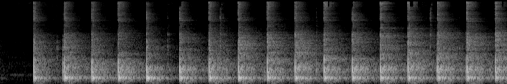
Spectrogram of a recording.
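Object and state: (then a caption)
Fully seated transmission piston. A hammer strikes a long screwdriver to gently tap the metal low reverse piston of a 4L60E transmission down, working around the circle. Seventeen sharp, evenly spaced metallic taps, each with a brief ringing tone, come about three or four per second. The piston hits home and is fully seated.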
